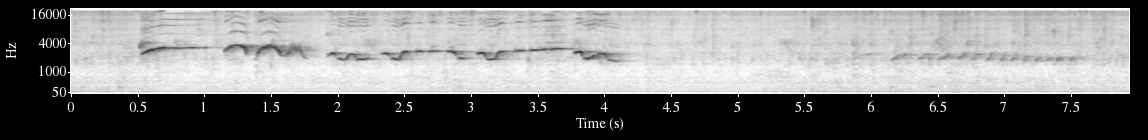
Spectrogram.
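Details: Orange-headed thrush singing in the morning to stimulate other thrushes: a long run of rapid, varied whistled and trilled notes for about three seconds, then a quieter buzzy trill after a pause.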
